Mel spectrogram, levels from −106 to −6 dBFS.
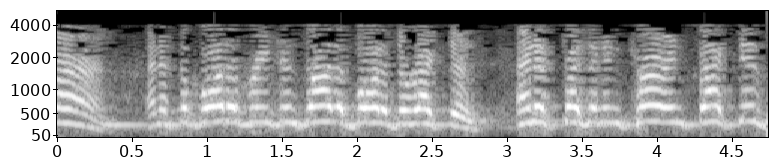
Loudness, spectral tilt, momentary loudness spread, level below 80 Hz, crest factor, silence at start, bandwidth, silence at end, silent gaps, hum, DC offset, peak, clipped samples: -12 LUFS; -9.5 dB/octave; 8 LU; -52 dBFS; 12 dB; 0 s; 4.2 kHz; 0 s; none; none; under 0.1%; 0 dBFS; under 0.1%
